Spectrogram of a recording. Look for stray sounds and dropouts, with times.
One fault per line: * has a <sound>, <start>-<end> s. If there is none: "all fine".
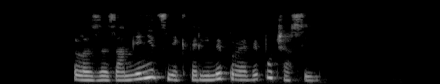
all fine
